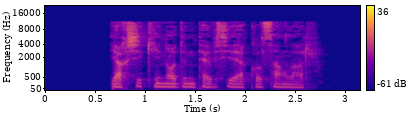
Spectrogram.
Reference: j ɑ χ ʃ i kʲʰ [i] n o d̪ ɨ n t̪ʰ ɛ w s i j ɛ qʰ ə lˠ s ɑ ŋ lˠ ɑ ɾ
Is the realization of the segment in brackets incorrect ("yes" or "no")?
no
